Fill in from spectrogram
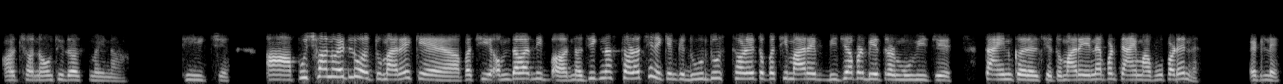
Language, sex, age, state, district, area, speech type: Gujarati, female, 30-45, Gujarat, Ahmedabad, urban, conversation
